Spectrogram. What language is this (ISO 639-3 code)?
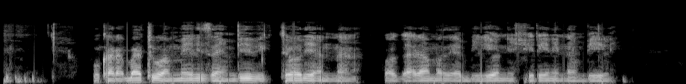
swa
